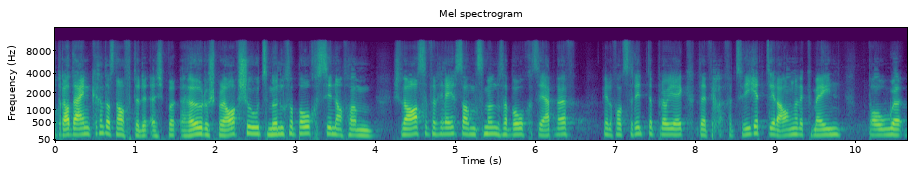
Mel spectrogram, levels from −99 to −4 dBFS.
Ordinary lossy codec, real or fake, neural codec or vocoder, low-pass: none; fake; codec, 16 kHz in and 24 kHz out, 0.6 kbps, FocalCodec, streaming, 4096 codes; 10.8 kHz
